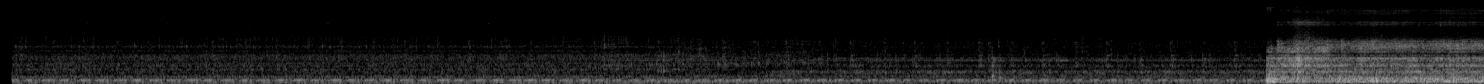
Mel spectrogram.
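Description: Phonograph playing a 78 rpm shellac record: a low steady hum with faint surface noise from the turntable and the stylus in the lead-in groove. Near the end the recorded jazz piano with rhythm section starts suddenly and much louder.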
